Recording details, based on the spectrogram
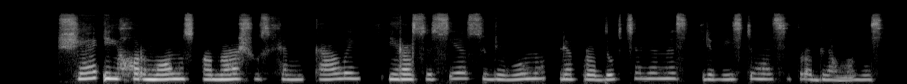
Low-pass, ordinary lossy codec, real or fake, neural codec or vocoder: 10.8 kHz; Opus, 24 kbps; fake; codec, 44.1 kHz, 1.7 kbps, Pupu-Codec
